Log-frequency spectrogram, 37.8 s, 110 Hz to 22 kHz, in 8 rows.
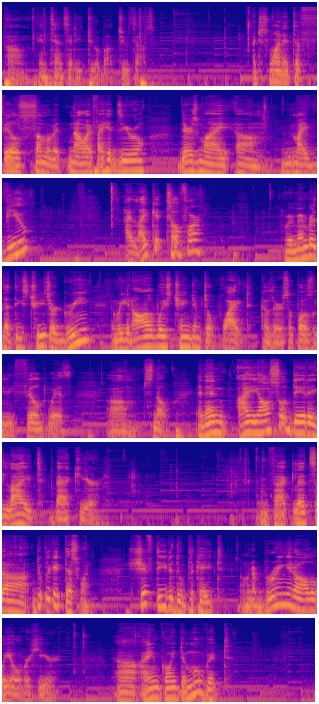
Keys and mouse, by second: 0.7 KP_0, 3.3-6.4 middle drag, 6.1 KP_0, 22.9 click, 24.4-24.9 middle drag, 26.3-27.1 drag, 26.3-27.1 right drag, 27.4 click, 28.5 click, 30.9 shift+d, 34.2 click, 36.1 w.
